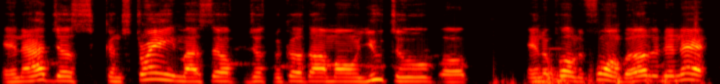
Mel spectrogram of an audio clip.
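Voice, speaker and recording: A man's voice: a little high, unhurried, fairly bright tone, a little hiss or hum, poor audio. A man speaking as a guest on a live online interview, blunt and emphatic. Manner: blunt, emphatic, plain-spoken.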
